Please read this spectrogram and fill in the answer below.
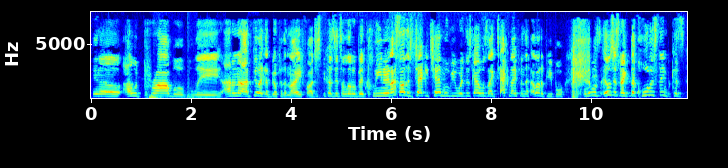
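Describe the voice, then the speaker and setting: A man's voice: very high-pitched, a little fast, sharp tone. A young man talking as a guest gaming commentator in a casual, rambling, slangy way. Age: young adult. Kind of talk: casual chat.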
